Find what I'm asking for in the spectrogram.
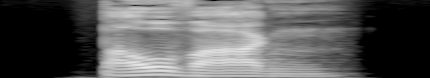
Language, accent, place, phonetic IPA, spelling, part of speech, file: German, Germany, Berlin, [ˈbaʊ̯ˌvaːɡn̩], Bauwagen, noun, De-Bauwagen.ogg
- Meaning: construction trailer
